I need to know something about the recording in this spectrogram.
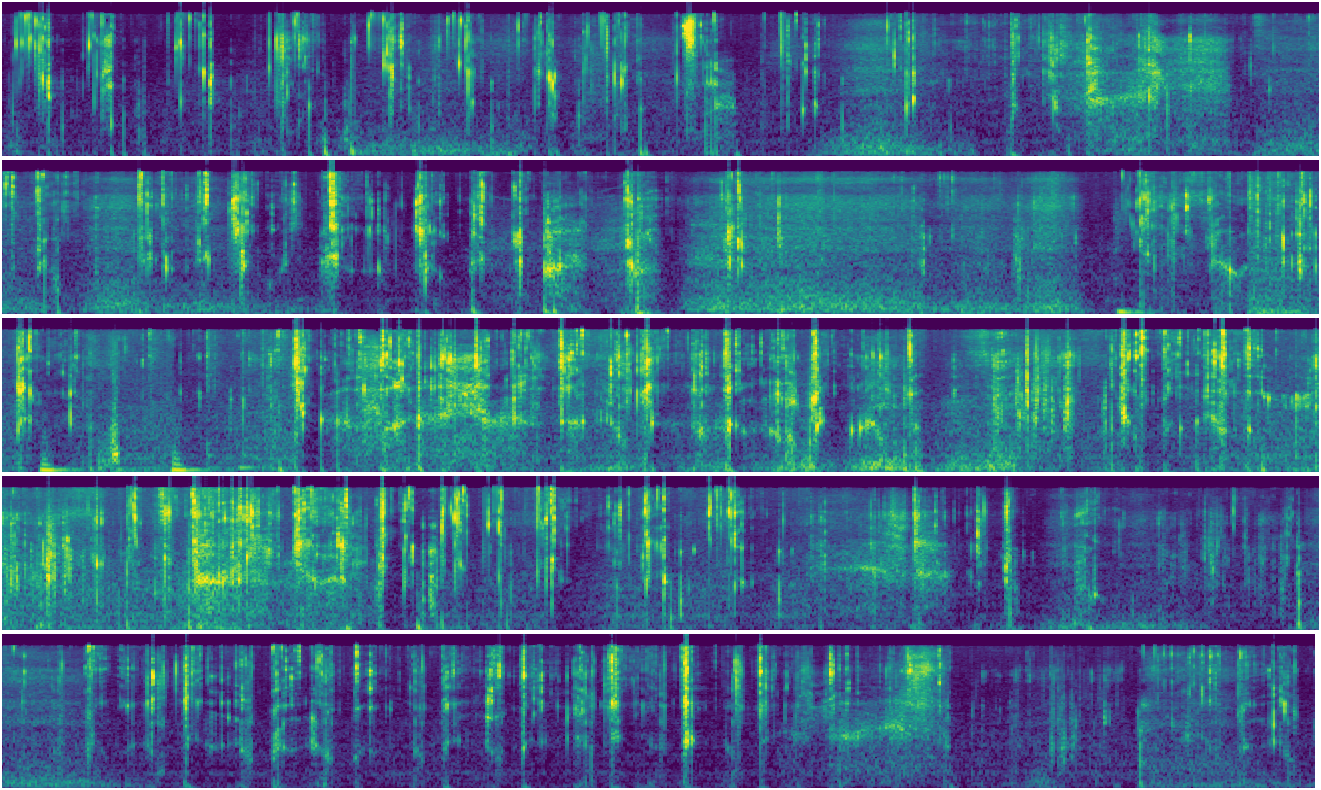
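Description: Close-miked gum chewing and wet mouth sounds: a dense, irregular run of smacks and clicks, made right against the microphone.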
